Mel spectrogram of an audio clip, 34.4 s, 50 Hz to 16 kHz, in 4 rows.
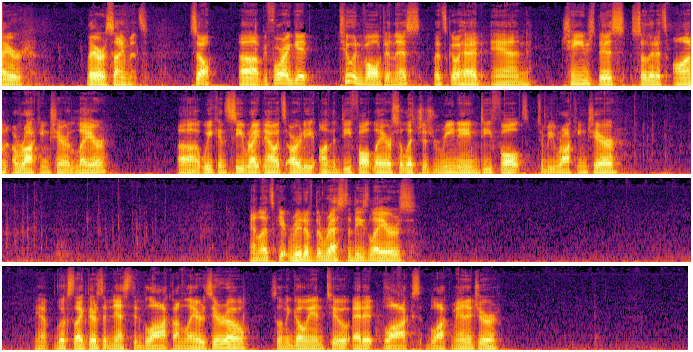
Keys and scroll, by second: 19.1 Return.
